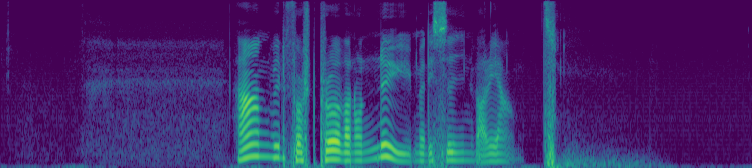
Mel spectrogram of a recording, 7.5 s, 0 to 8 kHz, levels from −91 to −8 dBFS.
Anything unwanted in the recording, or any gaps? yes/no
no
